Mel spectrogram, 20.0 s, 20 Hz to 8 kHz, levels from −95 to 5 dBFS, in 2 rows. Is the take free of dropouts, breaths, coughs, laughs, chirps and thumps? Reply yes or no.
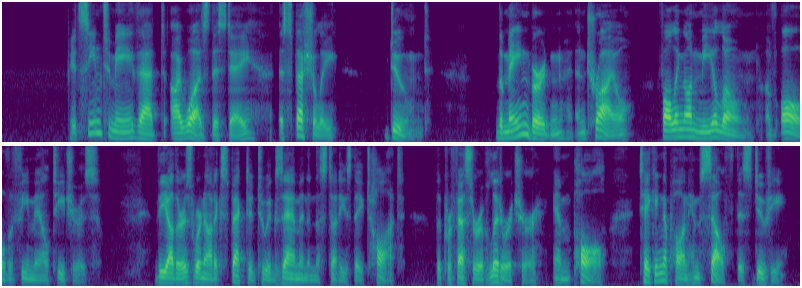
yes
